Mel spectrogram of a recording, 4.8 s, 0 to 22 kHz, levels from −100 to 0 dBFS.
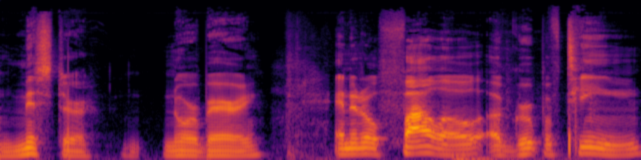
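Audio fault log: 0.51–0.53 s, loud pop: a voltage spike, likely from a switch or static, enters the signal, adding one sharp pop about 10 dB above the continuing speech.
4.27–4.33 s, loud pop: a voltage disturbance, likely a plug or driver glitch, injects two pulses in quick succession, heard as a double pop about 15 dB above the speech.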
